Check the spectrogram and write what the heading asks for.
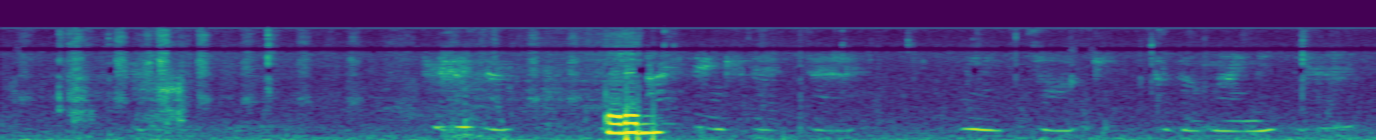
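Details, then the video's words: Maltese dog named Meaobe guarding a prized grapefruit skin indoors, giving low, short rumbling growls in several separate bursts, with a sharp louder sound near the middle and background noise throughout. "Maltese dog : my name is meaobe, I LOVE grapefruit ! nobody can touch it!!!"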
